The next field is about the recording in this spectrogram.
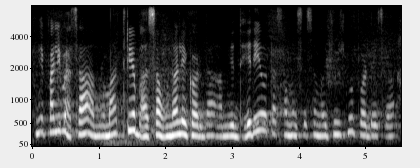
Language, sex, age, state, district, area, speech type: Nepali, female, 18-30, West Bengal, Jalpaiguri, rural, spontaneous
